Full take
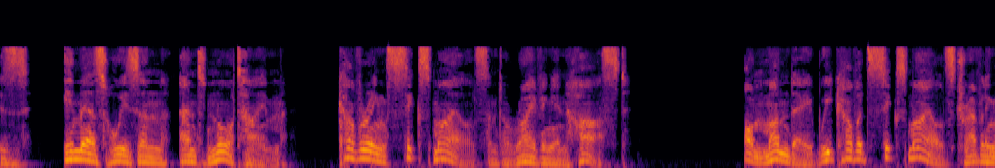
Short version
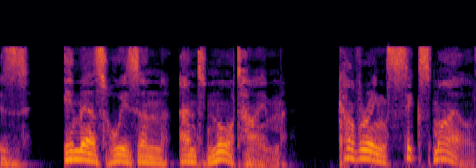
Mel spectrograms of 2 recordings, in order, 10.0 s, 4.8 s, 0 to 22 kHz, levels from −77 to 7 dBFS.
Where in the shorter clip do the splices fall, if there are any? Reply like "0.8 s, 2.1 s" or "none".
none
